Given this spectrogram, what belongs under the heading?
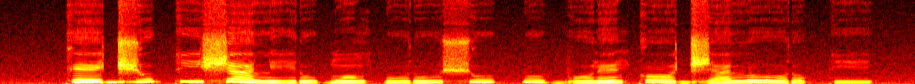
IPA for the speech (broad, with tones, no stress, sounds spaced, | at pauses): k ɛ˧ d͡ʒ o˦ k i˦ ʃ a˦˨ l i˨ ɾ u˨ b ɔ̃˨ k͡p u˨ ɾ u˧ ʃ u˦ k͡p u˦˨ b o˧ ɾ ɛ̃˦ k ɔ˦˨ d͡ʒ a˨˦ l o˦˨ ɾ o˨ k i˧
